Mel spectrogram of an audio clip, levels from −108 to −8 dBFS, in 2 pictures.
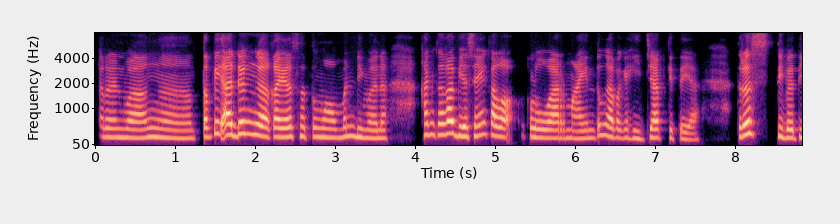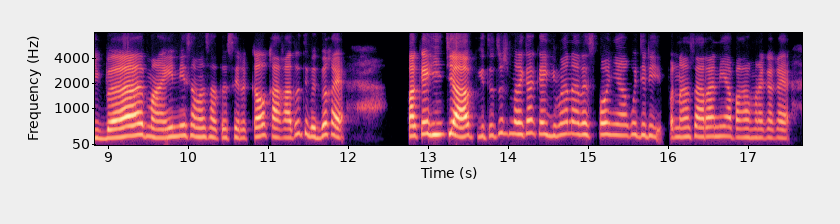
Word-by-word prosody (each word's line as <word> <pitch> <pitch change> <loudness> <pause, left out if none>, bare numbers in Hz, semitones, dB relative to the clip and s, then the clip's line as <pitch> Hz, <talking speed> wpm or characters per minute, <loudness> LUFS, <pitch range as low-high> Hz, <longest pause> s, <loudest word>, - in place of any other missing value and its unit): Keren 235 -2 -3
banget. 215 -2 -2
Tapi 240 +9 0
ada 290 +1 +6
nggak 300 -6 +3
kayak 240 +1 +4
1 255 -1 -7
momen 235 +2 -3
di 235 - -1
mana, 210 -1 -5 0.4
kan, 295 +1 -1
Kakak, 295 +3 +6
biasanya 265 +1 0
kalau 265 -6 +1 0.2
keluar 215 -4 0
main 205 0 -5
tuh 280 - -5
nggak 240 - +4
pakai 215 +1 -9
hijab 205 +3 -2
gitu 210 -4 -11
ya? 165 - -10 0.5
Terus 310 +5 +2
tiba-tiba 225 +4 +5
main 240 -2 -2
nih 270 +1 -3
sama 245 -3 -2
1 225 -2 -6
circle, 230 +3 -1
Kakak, 230 0 -2
tuh - - -7
tiba-tiba 280 -1 -1
kayak 300 - 0 0.7
pakai 270 +5 +3
hijab 295 -4 +6
gitu. 255 +2 -8
Terus 340 +4 -9
mereka 325 +1 -1
kayak 310 -3 -2
gimana 310 +4 -4
responnya, 295 -1 -2
aku 305 - -8
jadi 275 -4 -8
penasaran 250 +1 -3
nih, 260 0 -4
apakah 230 -1 -6
mereka 225 0 -8
kayak 215 -2 -6
245 Hz, 165 wpm, -21 LUFS, 225-285 Hz, 0.7 s, ada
